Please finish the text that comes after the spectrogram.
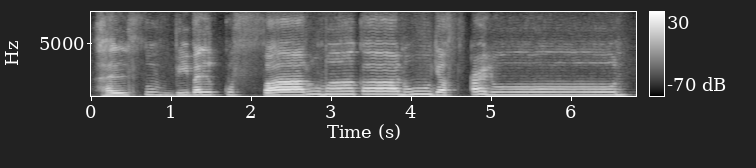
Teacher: نو میں واو مدہ ہے، 2 کاؤنٹ کیجیے، دونوں ہونٹوں کو کمپلیٹلی گول کرتے ہوئے، یفعلون میں فا پر ہمس کریں گے، اور آگے لون میں مد عارض وقفی ہو جائے گی، 6 کاؤنٹ کرنا ہے۔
